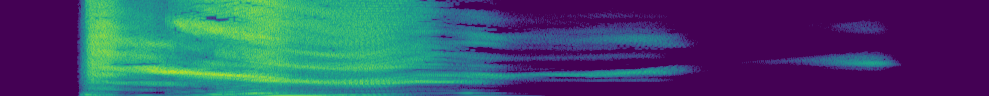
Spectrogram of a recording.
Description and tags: STING, HI TO LOW. Outer world sound effect produced using the excellent 'KtGranulator' vst effect by Koen of smartelectronix.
